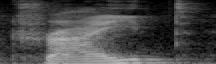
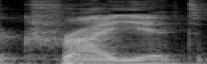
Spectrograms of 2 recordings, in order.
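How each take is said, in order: First: Cried as one syllable, cryd; no vowel added before d in cried; cried ending straight in a voiced d. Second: Cried mispronounced as CRY-id; two syllables in cried, with an added vowel; cried said wrongly as cry-ed; wrong extra vowel. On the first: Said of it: "but cried and studied". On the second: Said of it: "So not studied or, or cried". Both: Shown as a demonstration.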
